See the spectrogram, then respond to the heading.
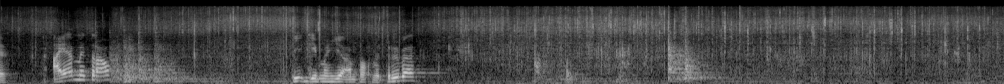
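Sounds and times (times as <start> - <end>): food sizzling on a griddle: 0.0 - 10.0
eggs cracking: 4.4 - 10.0.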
